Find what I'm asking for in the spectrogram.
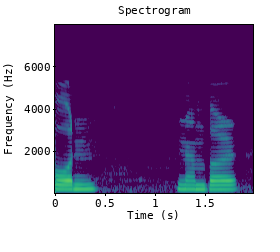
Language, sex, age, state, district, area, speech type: Manipuri, female, 45-60, Manipur, Churachandpur, urban, read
